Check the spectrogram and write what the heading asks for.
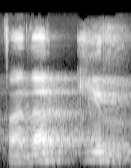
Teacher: Kemudian ro-nya tidak boleh berhenti, jangan terhenti dia, tapi digetar.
